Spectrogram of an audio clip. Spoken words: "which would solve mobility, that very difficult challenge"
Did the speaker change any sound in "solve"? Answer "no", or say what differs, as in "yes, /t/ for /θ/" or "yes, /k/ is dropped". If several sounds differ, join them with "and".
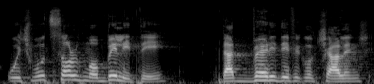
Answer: no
